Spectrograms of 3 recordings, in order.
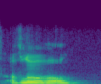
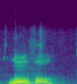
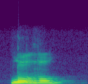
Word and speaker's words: Louisville: We got to work on your pronunciation of Louisville, Josh. Louisville. Got to make it more guttural. – I'm from Florida. – Louisville.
